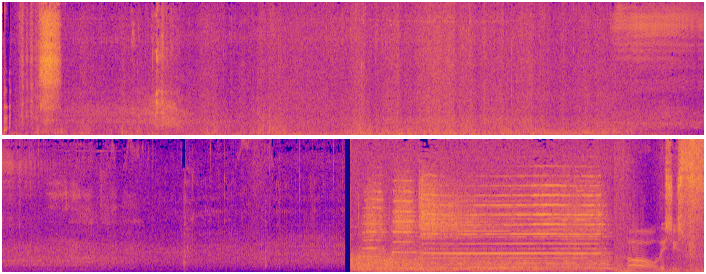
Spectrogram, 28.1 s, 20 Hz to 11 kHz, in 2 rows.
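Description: Wind rush and road noise while riding a fast electric bike, loud at first and easing off about halfway. About 21 s in there is a sudden cut to roughly five seconds of a steady held chord of several tones, like dropped-in music, before the wind noise returns near the end.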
